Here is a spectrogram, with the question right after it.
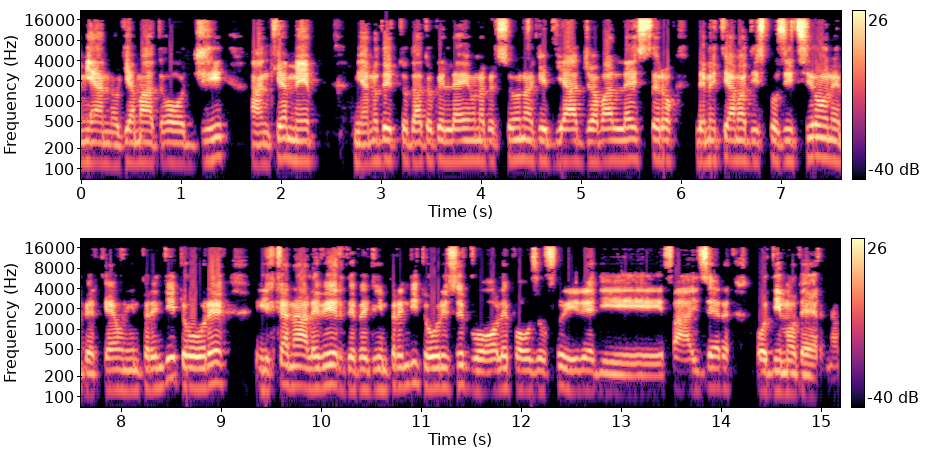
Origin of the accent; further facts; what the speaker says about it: Italy; moved away as an adult; now in Bulgaria; sono un italiano che è partito da tanti anni. Però non mi sono mai dimenticato e non mi dimenticherò mai la mia terra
